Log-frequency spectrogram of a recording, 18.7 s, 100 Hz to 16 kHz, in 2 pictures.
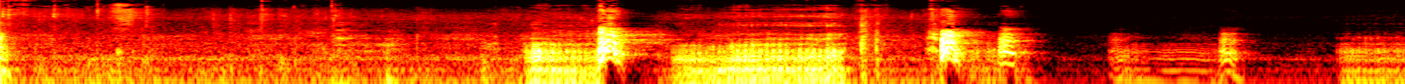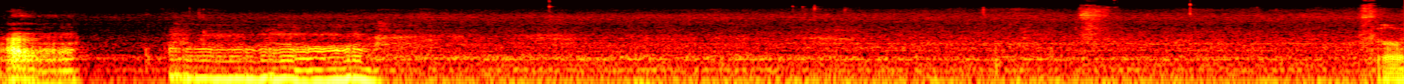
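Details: Two dogs, Astrid and Brielle, play-fighting roughly; low rumbling growls in bursts between about 3.5 and 12 seconds, some short barks mixed in, then a quieter stretch with background hum.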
